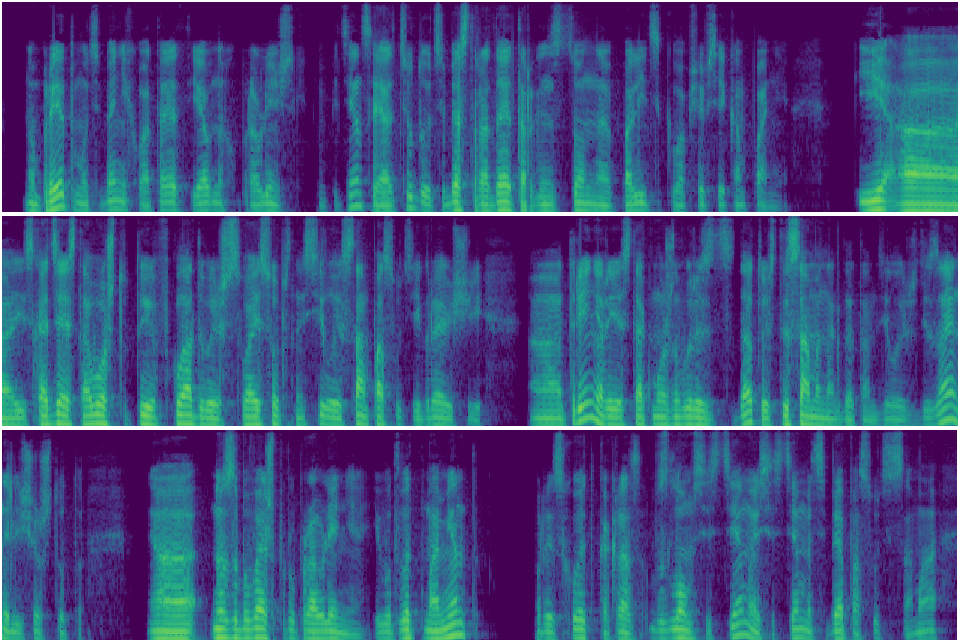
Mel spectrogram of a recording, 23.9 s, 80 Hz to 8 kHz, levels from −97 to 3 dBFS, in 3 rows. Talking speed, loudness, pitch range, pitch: 190 wpm, -26 LUFS, 100-120 Hz, 105 Hz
